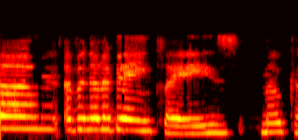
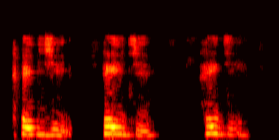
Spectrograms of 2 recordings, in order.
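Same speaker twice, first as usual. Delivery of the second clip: deep put-on Korean accent, much lower, quieter; 10 semitones lower, 5 dB quieter than usual. Asked to say their name in their deepest Korean accent, the speaker answers. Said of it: "Say your name in your deepest Korean accent".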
